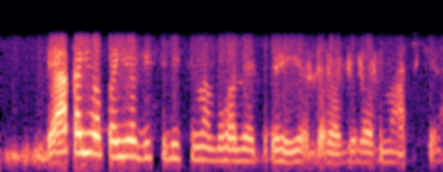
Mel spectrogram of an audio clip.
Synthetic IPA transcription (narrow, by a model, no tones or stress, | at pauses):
bakəɦijokəɦijobisbit͡ʃmebɔd͡ʒajt̪ɾəɦijobə̰ɾɔb̪uɾəd̪mat͡ʃʰke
